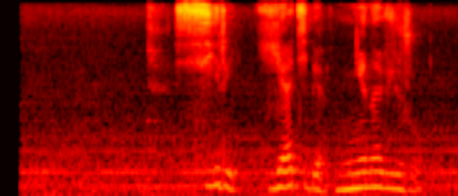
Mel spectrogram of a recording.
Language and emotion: Russian, angry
